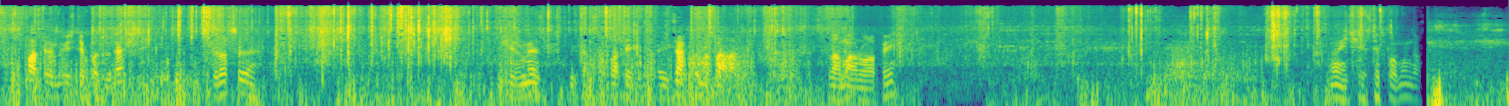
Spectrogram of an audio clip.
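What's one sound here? Dry reeds rustle and crackle close by.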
